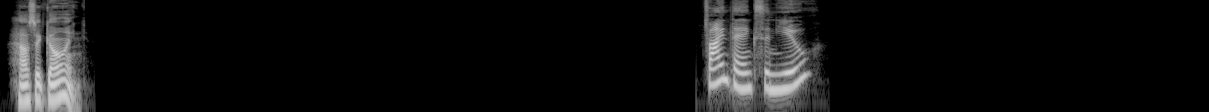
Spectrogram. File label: Pronunciation Practice; Connectivity Foundation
